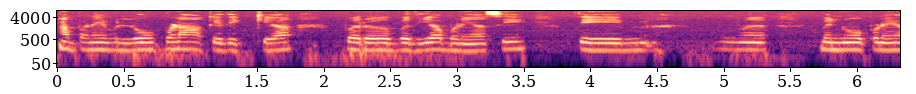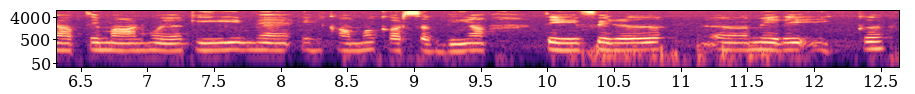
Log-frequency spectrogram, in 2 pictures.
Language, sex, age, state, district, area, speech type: Punjabi, female, 45-60, Punjab, Mohali, urban, spontaneous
